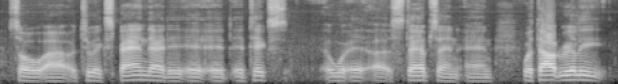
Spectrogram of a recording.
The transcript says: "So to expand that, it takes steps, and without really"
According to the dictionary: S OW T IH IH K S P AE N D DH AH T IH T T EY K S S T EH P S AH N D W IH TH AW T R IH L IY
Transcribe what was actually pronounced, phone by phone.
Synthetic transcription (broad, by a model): S OW T IH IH K S P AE N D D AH T IH T T EY K S S T EH P S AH N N W IH TH AW T R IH L IY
